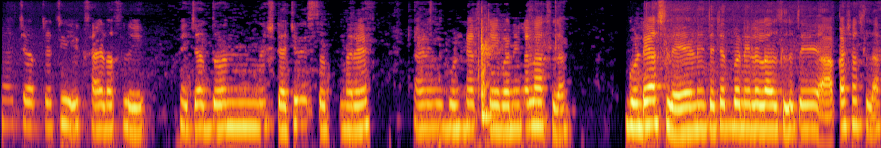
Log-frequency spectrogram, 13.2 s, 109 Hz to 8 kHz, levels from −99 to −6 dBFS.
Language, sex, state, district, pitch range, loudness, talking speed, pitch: Konkani, male, Goa, North and South Goa, 190-205 Hz, -17 LUFS, 75 wpm, 195 Hz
